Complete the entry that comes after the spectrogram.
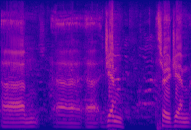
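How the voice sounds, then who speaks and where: With a southern English accent, a man talks over crowd noise in the background, and the room echo is audible. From England, Uxbridge (west London). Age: 70s. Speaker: family member. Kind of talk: reminiscence. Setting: family reunion gathering. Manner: halting, many fillers.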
